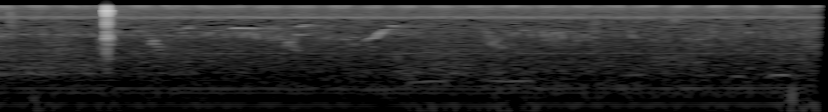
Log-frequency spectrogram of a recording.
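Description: Faint rural ambience of bird chirps and insects with a thin steady high whine, broken by one sharp click about half a second in.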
